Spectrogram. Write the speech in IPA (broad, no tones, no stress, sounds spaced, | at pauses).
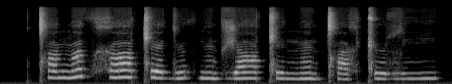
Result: ǀʰ a ŋ ã θ x a ǁ ɛ d ø θ ɡ ɛ̃ d ʒ a ǁ e ŋ ɛ̃ d ǀʰ a x ǁ ø ɮ i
